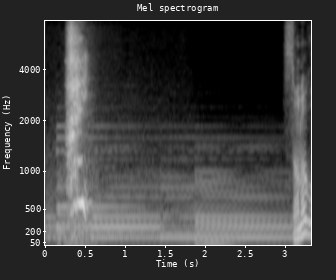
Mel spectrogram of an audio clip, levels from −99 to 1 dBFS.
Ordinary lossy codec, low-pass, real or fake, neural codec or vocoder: none; none; real; none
